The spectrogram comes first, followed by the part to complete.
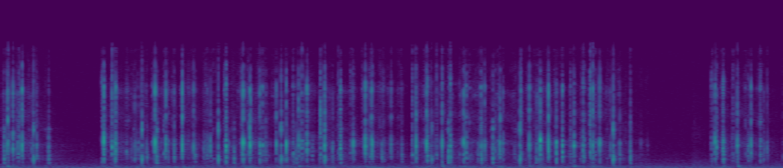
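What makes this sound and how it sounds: Rapid typing with the fingertips of both hands on a red ergonomic TGR Alice-layout mechanical keyboard with vintage black switches, an aluminum case and plate, and pink and white plastic keycaps, resting on a desk mat. Quick bursts of short, bright, dry clacks break off into two brief pauses, with almost no low end and no ring after each press.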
